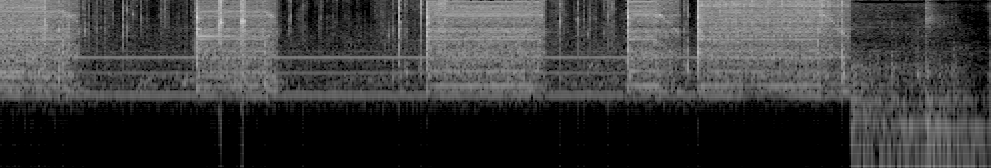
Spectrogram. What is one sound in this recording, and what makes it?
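A machine drill whines as it bores into metal in short bursts.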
